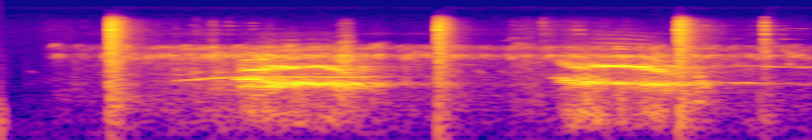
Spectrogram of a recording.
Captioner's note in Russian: крики лесных птиц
